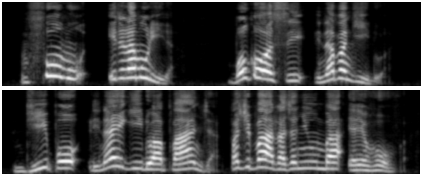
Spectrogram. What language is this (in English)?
Nyanja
